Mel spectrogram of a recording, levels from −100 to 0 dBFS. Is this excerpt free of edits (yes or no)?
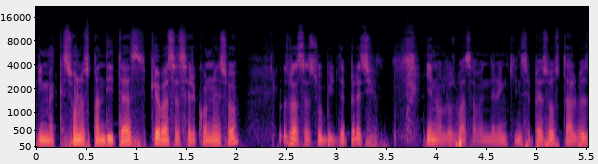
no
